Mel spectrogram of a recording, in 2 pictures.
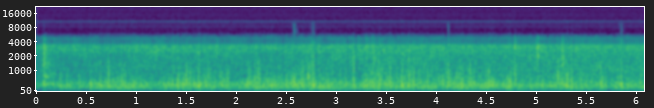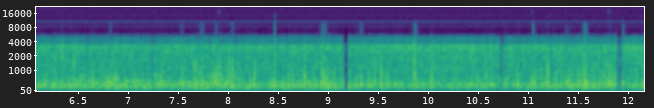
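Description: Wind buffeting the microphone of a camera riding on a moving road bike: a steady, loud rushing noise.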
